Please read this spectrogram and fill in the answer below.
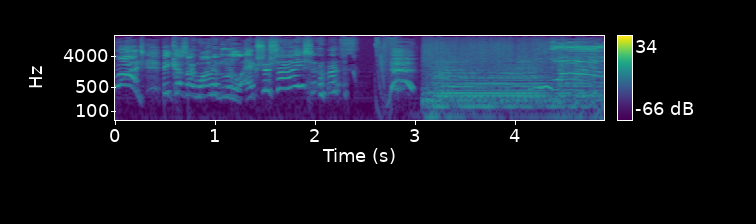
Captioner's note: gasps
